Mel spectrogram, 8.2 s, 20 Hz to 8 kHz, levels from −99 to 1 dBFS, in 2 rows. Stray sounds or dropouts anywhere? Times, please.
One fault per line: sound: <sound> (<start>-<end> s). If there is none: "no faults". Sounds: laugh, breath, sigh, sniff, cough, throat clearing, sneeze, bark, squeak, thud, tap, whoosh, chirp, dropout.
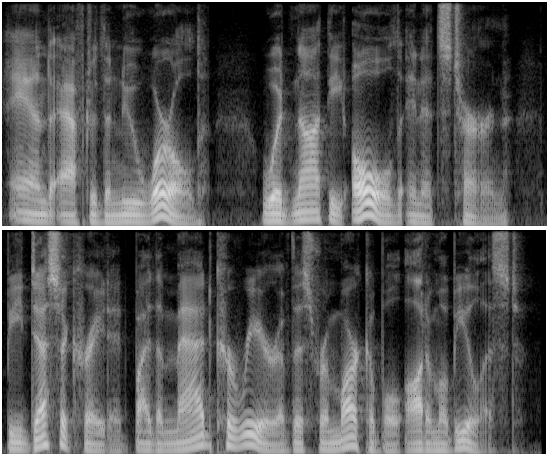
no faults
